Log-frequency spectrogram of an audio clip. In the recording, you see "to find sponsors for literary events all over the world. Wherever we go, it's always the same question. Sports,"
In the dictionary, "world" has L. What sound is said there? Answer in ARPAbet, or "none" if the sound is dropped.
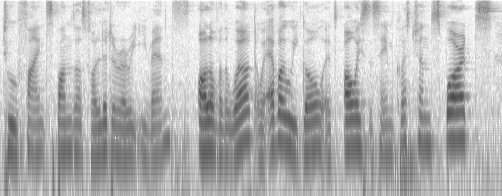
L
